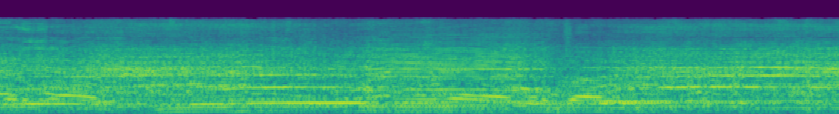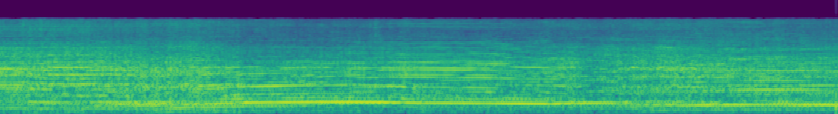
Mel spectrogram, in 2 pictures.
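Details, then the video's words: Calf in Nganjuk, Indonesia, said to look like a water buffalo, mooing repeatedly in drawn-out, wavering tonal calls that rise and fall, several overlapping voices, with faint traffic and voices in the background. "Pedet Sapi Nganjuk"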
